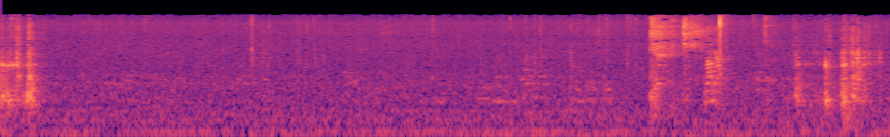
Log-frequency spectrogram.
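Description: Clicks of computer keyboard keys as Control-Alt-Delete is pressed on a Windows computer, a brief pair near the start and then a quick clustered flurry of presses near the end, fairly crisp over a quiet hum.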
